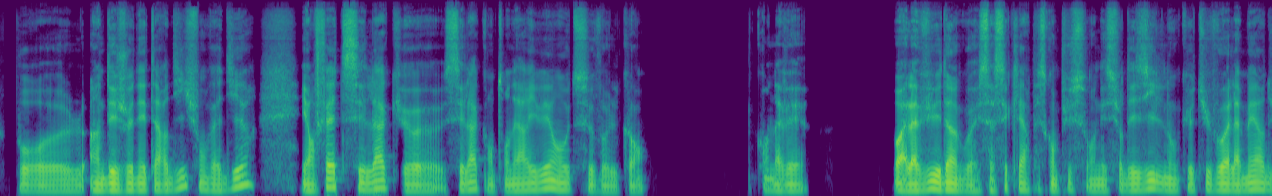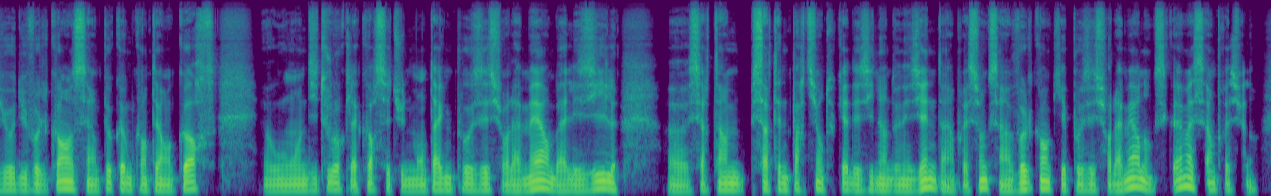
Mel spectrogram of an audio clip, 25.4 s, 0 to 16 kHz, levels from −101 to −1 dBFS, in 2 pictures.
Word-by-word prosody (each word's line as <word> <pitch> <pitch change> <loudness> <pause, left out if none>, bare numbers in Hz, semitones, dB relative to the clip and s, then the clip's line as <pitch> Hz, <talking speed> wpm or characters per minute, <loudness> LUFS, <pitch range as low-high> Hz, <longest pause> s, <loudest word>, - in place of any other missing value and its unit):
pour, 75 -2 0
heu, 75 0 -2
un 85 -2 +1
déjeuner 85 +1 +3
tardif, 80 - -1
on 90 - -2
va 80 -2 -2
dire. 130 - -1 0.4
Et - - +2
en 80 - +3
fait, 115 +2 +3
c'est 90 - +4
là 100 +4 +4
que 75 -7 -1
c'est 85 - 0
là, 95 +2 +3
quand - - -7
on 75 - -1
est - - +1
arrivés 85 +5 +2
en 100 -5 +3
haut 85 - -1
de - - -7
ce 75 - -1
volcan 65 -2 -5 1.1
qu'on 75 - -6
avait 75 +1 -1 0.9
ouais, - - +7
la 80 - +9
vue 95 +5 +4
est - - +7
dingue, 85 -4 +5
ouais, 70 -1 -3
ça, - - +3
c'est - - +3
clair - - -1
parce - - -3
qu'en - - -2
plus, - - -2
on 75 0 -3
est 75 - -2
sur 75 +2 -2
des 80 +4 +1
îles, 90 -5 +1
donc 80 -1 -4
heu, 80 - 0
tu 85 - -3
vois 85 +1 +4
la 80 -1 +3
mer 90 +1 +2
du 80 - -5
haut 85 0 0
du 80 0 -4
volcan. 80 +6 +1
C'est 85 -5 +2
un 75 - -3
peu 90 - -3
comme 85 -2 -1
quand 80 0 -4
tu 75 - -4
es 80 - +3
en 75 -1 -1
Corse. 90 +6 +1 0.5
Où 75 +1 -3
on 75 0 -1
dit 75 +1 -3
toujours 90 -1 -1
que - - -5
la - - +1
Corse, 75 - -1
c'est - - -4
une 75 0 -3
montagne 80 +3 -1
posée 80 -1 -2
sur 75 - -2
la 75 0 -2
mer. 100 +7 +4
Ben, 75 -3 -1
les 75 +3 -2
îles, 100 -4 +2 0.5
heu, 70 0 -3
certains 85 +4 -1
certaines 85 -1 +1
parties, - - -2
en - - -2
tout - - -12
cas, 85 - 0
des 80 +1 -3
îles 85 - -4
indonésiennes, 75 +8 +1
tu - - -6
as - - -2
l'impression 95 +10 -1
que - - -2
c'est - - -1
un 70 - -1
volcan 90 +6 +1
qui 75 - -4
est - - -4
posé 80 0 -4
sur 70 - -2
la 80 +2 0
mer, 120 +4 +3
donc 85 -7 -1
c'est - - -4
quand 105 - 0
même 125 - +2
assez 110 -7 +1
impressionnant. 85 - -6
80 Hz, 255 wpm, -25 LUFS, 75-90 Hz, 1.1 s, la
